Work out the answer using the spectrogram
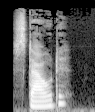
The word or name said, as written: staude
